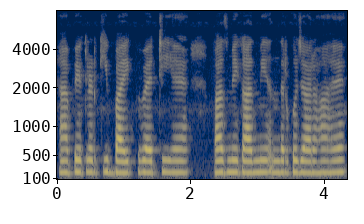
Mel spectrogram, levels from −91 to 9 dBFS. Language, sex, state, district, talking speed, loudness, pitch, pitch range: Hindi, female, Uttar Pradesh, Lalitpur, 235 wpm, -19 LUFS, 205 Hz, 200-210 Hz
